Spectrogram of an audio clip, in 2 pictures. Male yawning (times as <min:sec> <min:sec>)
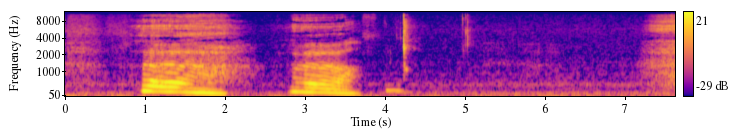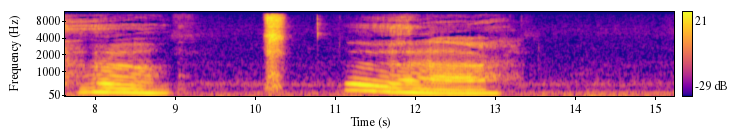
0:00.9 0:04.3, 0:07.7 0:09.1, 0:11.1 0:13.4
